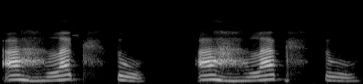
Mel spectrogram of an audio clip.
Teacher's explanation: Kaf sukun ada hames percikan udara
